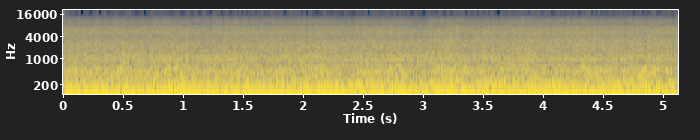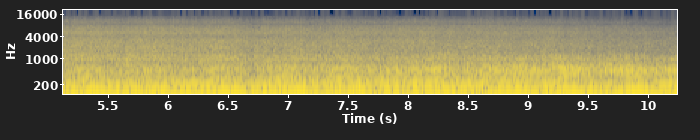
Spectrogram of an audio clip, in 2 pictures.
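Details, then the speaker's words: Race car V8 first fired for the 2024 season after engine work, in a cold garage with a heater on: a deep, even burble at a slightly high idle with no misses or knocks. It runs well, though the exhaust may be rattling a little. "well it runs sounds good um mind minding the exhaust might be rattling a little bit"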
